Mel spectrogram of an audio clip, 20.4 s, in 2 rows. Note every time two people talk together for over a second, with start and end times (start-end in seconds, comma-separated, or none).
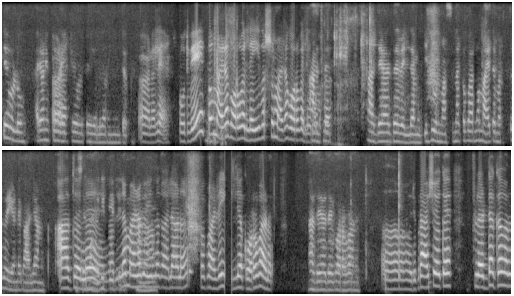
none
